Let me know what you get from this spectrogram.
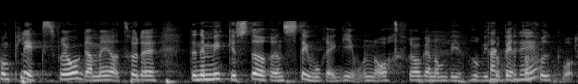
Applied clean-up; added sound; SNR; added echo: none; none; none; none.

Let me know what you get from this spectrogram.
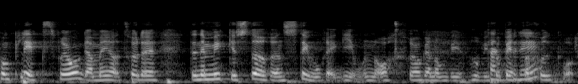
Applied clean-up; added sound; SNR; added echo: none; none; none; reverberation time 0.2 s.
